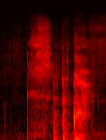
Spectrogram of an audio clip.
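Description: After a toast, someone takes a drink of Danish beer: a few short wet sips and gulps, then a breathy, satisfied exhale. No one speaks.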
